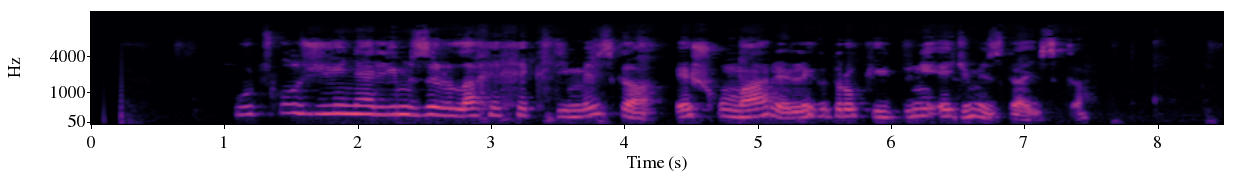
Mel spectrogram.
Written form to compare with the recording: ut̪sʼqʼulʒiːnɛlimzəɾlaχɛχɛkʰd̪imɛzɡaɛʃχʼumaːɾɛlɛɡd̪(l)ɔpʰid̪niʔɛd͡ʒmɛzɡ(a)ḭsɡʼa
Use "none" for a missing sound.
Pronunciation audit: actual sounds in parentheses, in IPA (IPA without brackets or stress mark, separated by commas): ɾ, a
